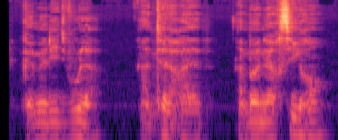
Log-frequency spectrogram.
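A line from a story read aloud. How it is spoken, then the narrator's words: Murmured. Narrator (French): murmura Sir Williams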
